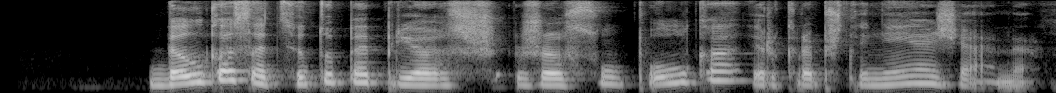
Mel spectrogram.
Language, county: Lithuanian, Vilnius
